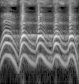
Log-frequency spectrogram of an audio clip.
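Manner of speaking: very loud, high, drawn-out dog-like babbling. Retelling her colleague picking up the phone, imitating his golden-retriever-like babble. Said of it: "he sounds like a golden retriever".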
